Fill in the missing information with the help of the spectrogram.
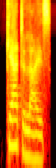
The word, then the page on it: catalyze: Indian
